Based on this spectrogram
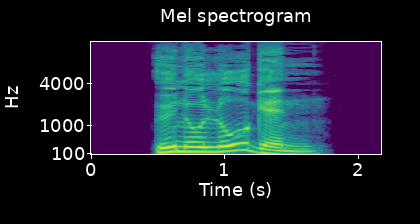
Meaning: female equivalent of Önologe (“enologist”)
- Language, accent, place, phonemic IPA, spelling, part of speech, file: German, Germany, Berlin, /ønoˈloːɡɪn/, Önologin, noun, De-Önologin.ogg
